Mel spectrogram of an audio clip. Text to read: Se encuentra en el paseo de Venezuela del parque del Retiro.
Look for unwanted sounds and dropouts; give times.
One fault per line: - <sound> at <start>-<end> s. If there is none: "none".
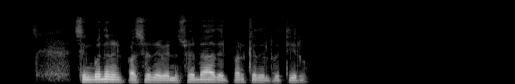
none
